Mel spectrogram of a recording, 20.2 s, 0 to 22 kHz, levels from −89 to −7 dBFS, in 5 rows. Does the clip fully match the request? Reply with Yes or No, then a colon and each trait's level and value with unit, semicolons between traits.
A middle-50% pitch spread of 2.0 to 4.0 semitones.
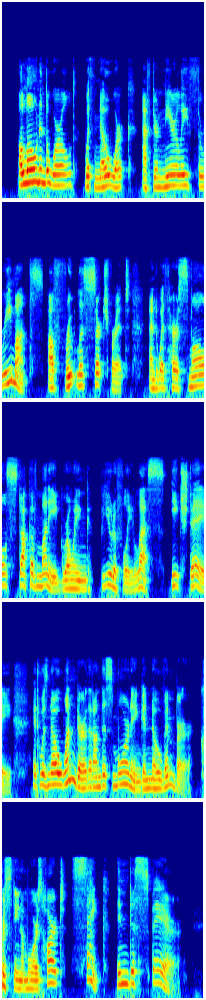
No: average, 5.0 semitones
